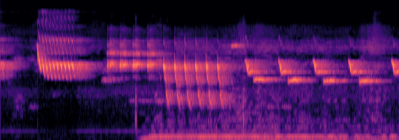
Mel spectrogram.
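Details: Asian pied starling song used as a lure to rouse other starlings into full, varied singing: a fast high trill, then rapid repeated chattering notes and a run of clear whistled downslurs about every half second, over a steady low hum.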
